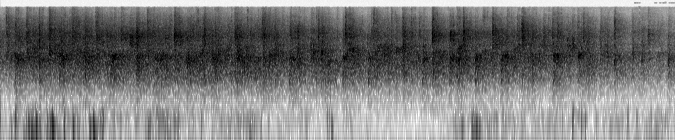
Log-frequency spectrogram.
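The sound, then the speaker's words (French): An audience applauds the Lord in a sustained, dense wash of clapping that stays loud and steady for several seconds before easing slightly at the end. “Vamos a dar un aplauso al Señor por On eso.”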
